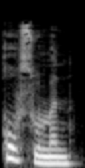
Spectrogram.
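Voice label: "horsewoman", British English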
